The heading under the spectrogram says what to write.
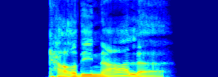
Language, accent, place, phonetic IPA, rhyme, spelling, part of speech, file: German, Germany, Berlin, [kaʁdiˈnaːlə], -aːlə, Kardinale, noun, De-Kardinale.ogg
- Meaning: cardinal (numerale cardinale)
